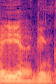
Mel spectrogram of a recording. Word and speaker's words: Irvine: Andy Irvine, anzi lui dice che il suo cognome si pronuncia Irving, così mi ha detto l'ultima volta che l'ho incontrato, e quel piper meraviglioso che era Davis Pillen, il disco si intitolava East Wind, se ricordo bene.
